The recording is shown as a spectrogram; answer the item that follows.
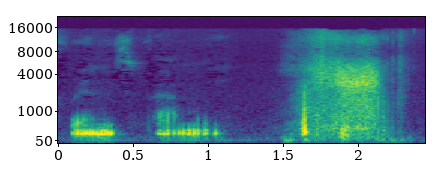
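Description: A woman's voice making three short, low, even-pitched vocal sounds, then a breathy exhale in the last half second.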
